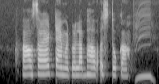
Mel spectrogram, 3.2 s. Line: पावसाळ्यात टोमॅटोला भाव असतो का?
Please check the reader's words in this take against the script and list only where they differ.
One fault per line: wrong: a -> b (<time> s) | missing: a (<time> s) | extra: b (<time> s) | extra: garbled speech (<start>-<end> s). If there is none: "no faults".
no faults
